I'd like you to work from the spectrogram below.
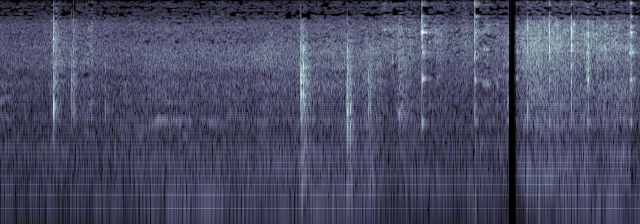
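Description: Sliced banana stirred with brown sugar in a container for fermented fruit juice, giving soft scattered clinks and scrapes of a utensil against the vessel over a low steady background.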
